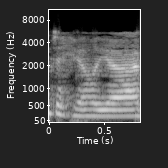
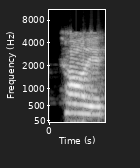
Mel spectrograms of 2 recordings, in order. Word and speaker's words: Tahlia: So I'll write Talia, T-A-H-L-I-A, and then in parentheses, T-A-L-L dash Y-A, parentheses. I thought the H would have been sufficient.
